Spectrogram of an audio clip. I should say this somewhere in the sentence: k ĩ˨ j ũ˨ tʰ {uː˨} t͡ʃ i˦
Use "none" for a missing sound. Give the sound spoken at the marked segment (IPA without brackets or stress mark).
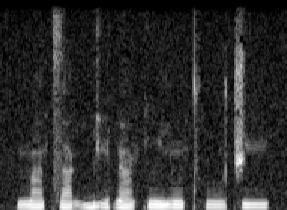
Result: uː˨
